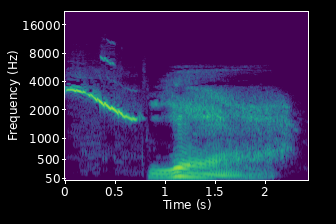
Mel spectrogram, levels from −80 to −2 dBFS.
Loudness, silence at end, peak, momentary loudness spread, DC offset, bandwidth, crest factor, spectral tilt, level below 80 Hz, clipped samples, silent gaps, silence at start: -19 LUFS; 0.15 s; -6 dBFS; 18 LU; under 0.1%; 11.5 kHz; 16 dB; -4 dB/octave; -44 dBFS; under 0.1%; none; 0 s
